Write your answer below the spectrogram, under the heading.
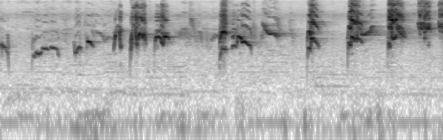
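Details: Long-tailed shrike in morning song, a lure to get other shrikes singing: sliding whistles mixed with harsh squawky notes and sharp chips in an uneven, chattering sequence.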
